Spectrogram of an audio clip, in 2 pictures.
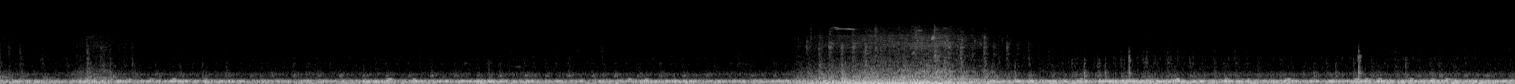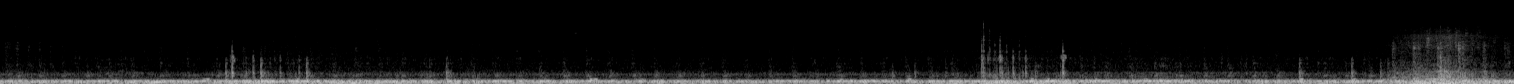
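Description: Volvo EC220 DL excavator's diesel engine running steadily with a deep rumble, broken by short louder noisy surges, the biggest about eight seconds in and lasting about two seconds.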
